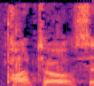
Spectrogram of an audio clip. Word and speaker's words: pantos: P-A-N-T, long O-S. Pontos, it means no, not at all.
